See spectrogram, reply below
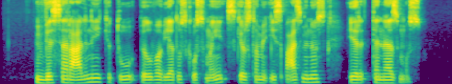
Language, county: Lithuanian, Kaunas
